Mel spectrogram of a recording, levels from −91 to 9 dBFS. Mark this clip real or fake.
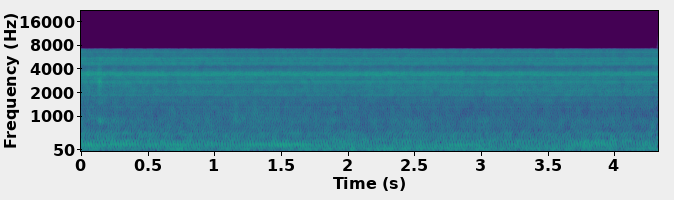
fake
